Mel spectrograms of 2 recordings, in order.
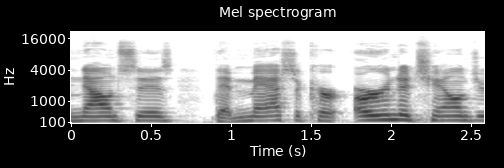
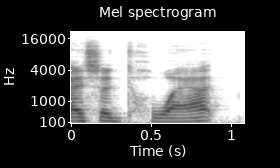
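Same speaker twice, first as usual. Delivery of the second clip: ordinary delivery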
